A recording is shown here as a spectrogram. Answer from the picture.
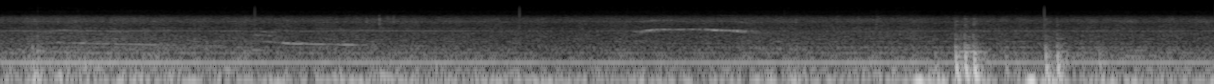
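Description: Metal bundt pan handled and rubbed by a gloved hand while being greased, with two knocks close together near the end and a few faint high squeaks over a steady low hum.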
